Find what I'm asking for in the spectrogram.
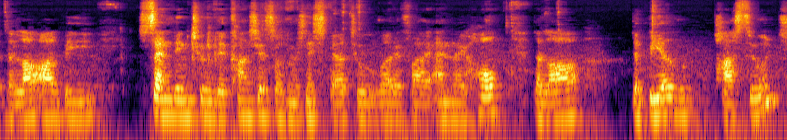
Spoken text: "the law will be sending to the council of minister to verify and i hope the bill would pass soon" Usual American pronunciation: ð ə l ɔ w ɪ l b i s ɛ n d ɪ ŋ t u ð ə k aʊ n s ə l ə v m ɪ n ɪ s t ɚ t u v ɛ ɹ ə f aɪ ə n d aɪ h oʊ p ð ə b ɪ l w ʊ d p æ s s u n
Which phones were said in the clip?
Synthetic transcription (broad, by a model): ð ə l ɔ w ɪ l b i s ɛ n d ɪ ŋ t u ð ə k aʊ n ʃ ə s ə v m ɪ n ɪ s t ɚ t u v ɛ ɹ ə f aɪ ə n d aɪ h oʊ p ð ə b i l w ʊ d p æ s s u n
